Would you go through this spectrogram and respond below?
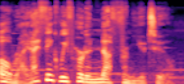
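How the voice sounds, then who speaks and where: Man acting a firm, animated authority figure. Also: mid-range voice, moderate pace, music in the background, close to an everyday voice. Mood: stern. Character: firm, authoritative man scolding bickering youngsters. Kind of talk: video game voice acting.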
